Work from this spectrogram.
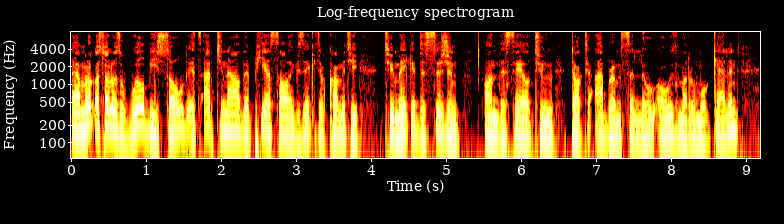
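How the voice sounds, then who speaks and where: Speaking at a very fast pace, a man with a dark, mellow tone and medium pitch shows ordinary pitch variation, captured in a dry, close sound with no echo on a very clean recording with a silent background. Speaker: sports radio host. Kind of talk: radio sports talk show.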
